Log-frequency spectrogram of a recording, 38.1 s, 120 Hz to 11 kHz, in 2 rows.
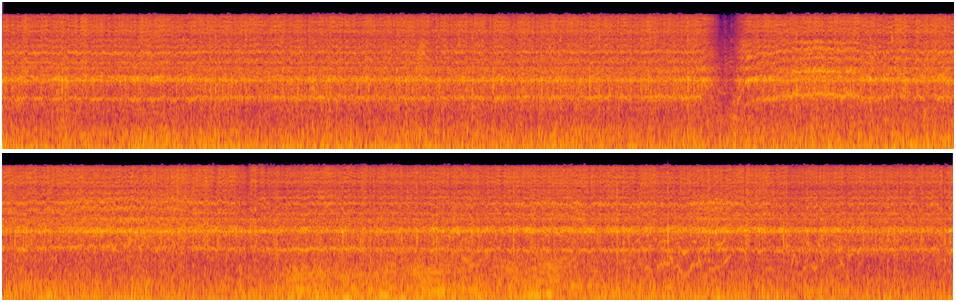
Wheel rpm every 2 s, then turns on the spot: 150, 150, 160, 150, 160, 160, 130, 130, 160, 160, 150, 150, 150, 150, 150, 150, 150, 150, 150.
none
